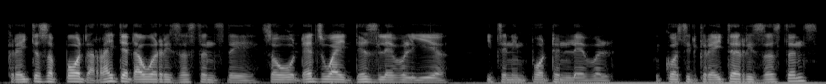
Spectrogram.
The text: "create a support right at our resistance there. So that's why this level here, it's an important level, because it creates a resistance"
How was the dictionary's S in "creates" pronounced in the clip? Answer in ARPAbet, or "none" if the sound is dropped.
none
